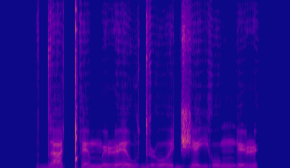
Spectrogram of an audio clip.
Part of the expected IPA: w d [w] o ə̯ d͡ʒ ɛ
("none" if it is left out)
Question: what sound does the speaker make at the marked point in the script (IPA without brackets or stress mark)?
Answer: ɹ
